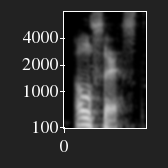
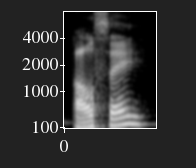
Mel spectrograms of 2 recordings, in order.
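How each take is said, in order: First: The name ends in an 'st' sound. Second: The name ends in an 'ay' sound. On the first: The speaker calls it right. "the correct pronunciation is Alcest" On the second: The speaker calls it wrong. "I've been pronouncing the band name Alcé, like I'll say"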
